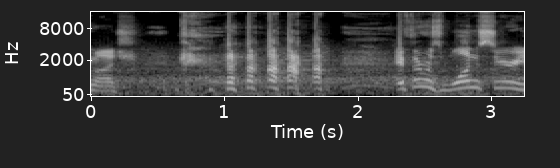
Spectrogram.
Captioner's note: laughs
